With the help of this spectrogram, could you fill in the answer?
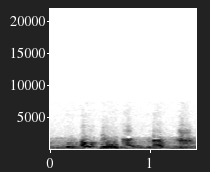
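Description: dogs barking and attacking

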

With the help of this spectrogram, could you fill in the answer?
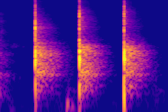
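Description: clapping

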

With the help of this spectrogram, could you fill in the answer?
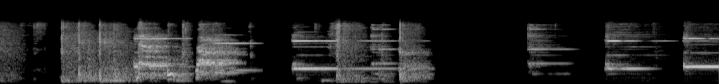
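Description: doorbell ringing

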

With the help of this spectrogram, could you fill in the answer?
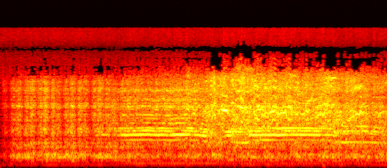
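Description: train sound effect

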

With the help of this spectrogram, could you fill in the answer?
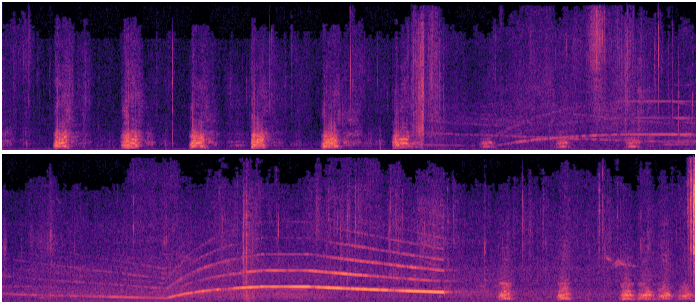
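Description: dog barking

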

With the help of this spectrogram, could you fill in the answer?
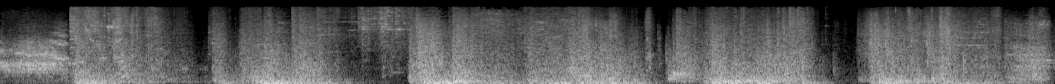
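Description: car crash sound effect

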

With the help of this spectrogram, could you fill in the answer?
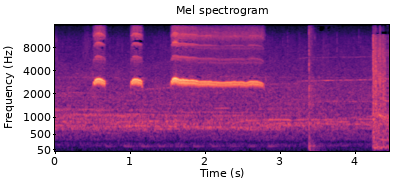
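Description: referee whistle

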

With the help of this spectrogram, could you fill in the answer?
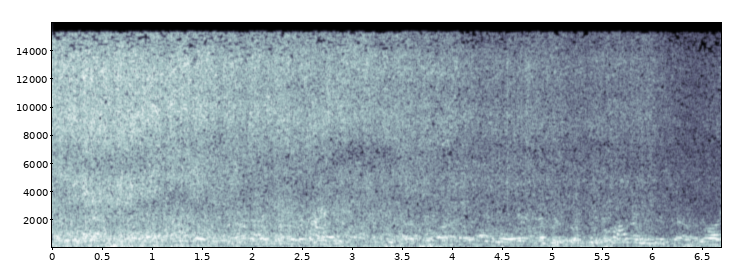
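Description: waterfall rushing

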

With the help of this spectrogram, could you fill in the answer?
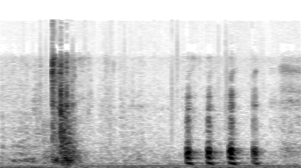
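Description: door opening and closing

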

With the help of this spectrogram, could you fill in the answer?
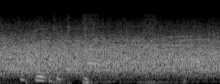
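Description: applause

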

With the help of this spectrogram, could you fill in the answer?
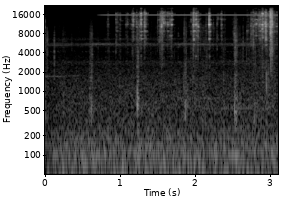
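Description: car keys jangling

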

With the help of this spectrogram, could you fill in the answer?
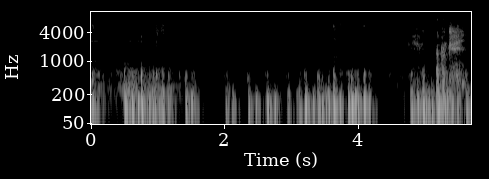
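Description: typing on a keyboard

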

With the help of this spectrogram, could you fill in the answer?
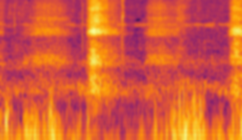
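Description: heavy panting breaths

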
